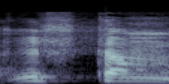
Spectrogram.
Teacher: दंत्य स का मूर्धन्य श हो जाएगा और त वर्ग का ट वर्ग हो जाएगा। तो ऐसा समझ लीजिए कि मूर्धन्य श और ट वर्ग जो है वो बहुत शक्तिशाली है, वो सामने वाले दंत्य श को मूर्धन्य श बना देता है और त वर्ग को ट वर्ग बना देता है।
